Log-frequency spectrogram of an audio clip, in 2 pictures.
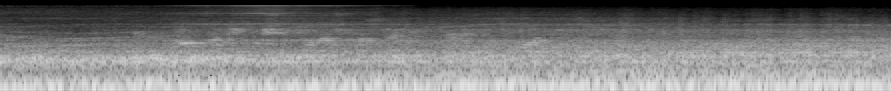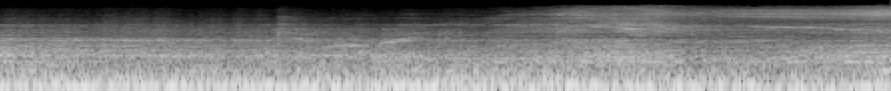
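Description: A deep, rumbling film soundtrack booms steadily through loudspeakers.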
